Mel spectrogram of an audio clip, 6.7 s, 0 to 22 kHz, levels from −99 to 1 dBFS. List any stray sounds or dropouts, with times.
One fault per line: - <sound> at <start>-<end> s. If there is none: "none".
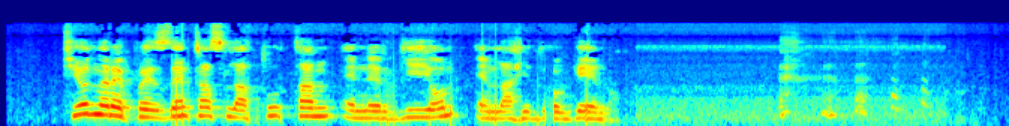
- dropout at 3.6-3.7 s
- laugh at 5.2-6.2 s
